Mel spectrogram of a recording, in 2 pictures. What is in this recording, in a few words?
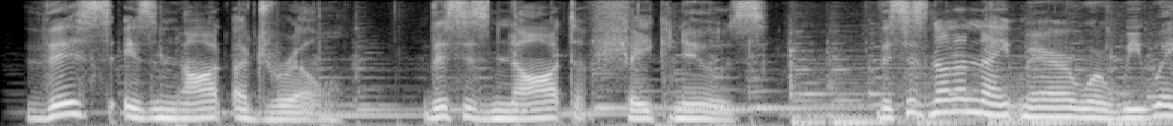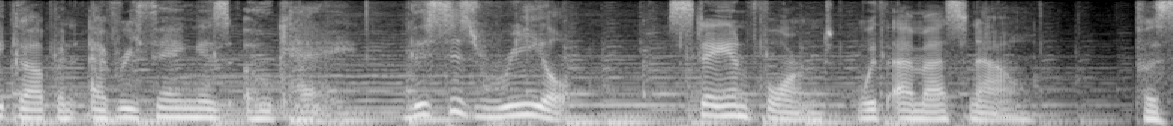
women political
